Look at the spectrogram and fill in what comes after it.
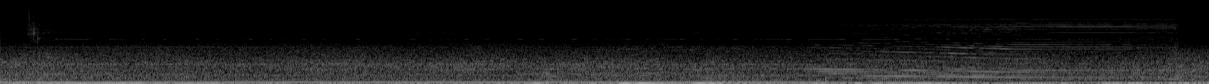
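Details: E&P Level C hydraulic levelling system on a 2020 Bailey Alicanto Grande Porto twin-axle caravan in automatic retract: steady electric pump drone with no grinding, alongside warning beeps. Pump is working normally.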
